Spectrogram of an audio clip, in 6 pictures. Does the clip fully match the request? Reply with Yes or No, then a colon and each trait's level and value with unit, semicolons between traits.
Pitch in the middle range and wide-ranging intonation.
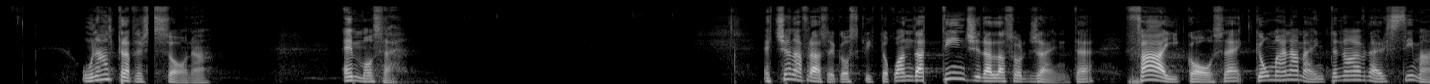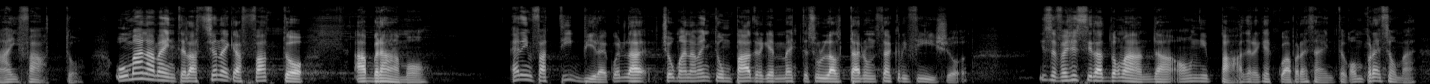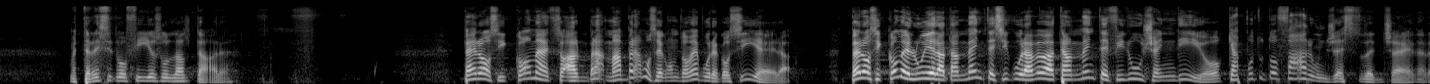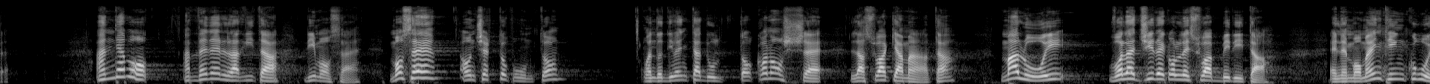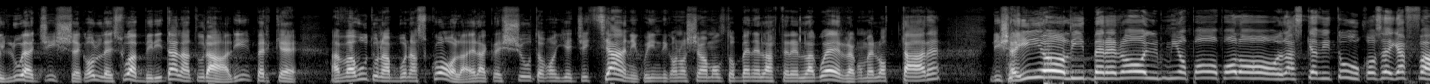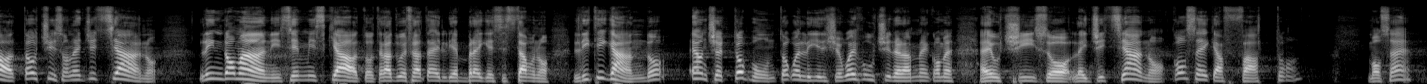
Yes: medium, 180 Hz; wide, 7.8 semitones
